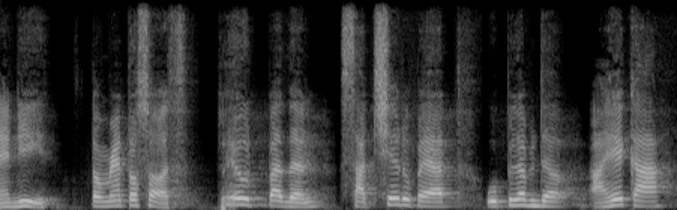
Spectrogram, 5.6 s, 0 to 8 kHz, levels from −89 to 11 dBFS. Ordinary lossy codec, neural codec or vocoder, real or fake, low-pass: none; codec, 16 kHz, 0.5 kbps, X-Codec, WavLM features, trained on Multilingual LibriSpeech; fake; none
